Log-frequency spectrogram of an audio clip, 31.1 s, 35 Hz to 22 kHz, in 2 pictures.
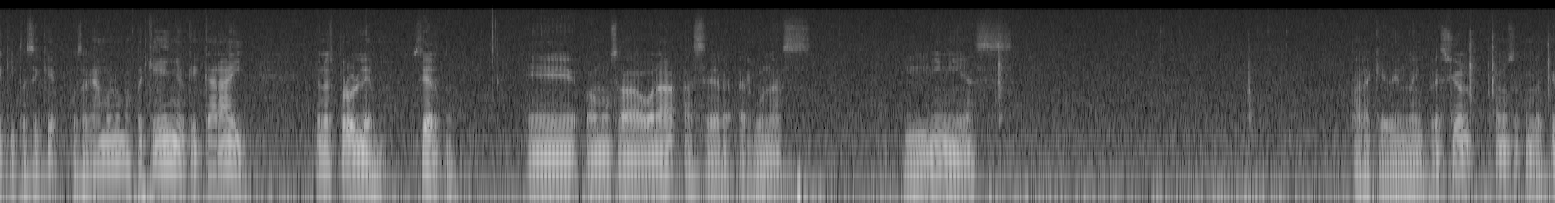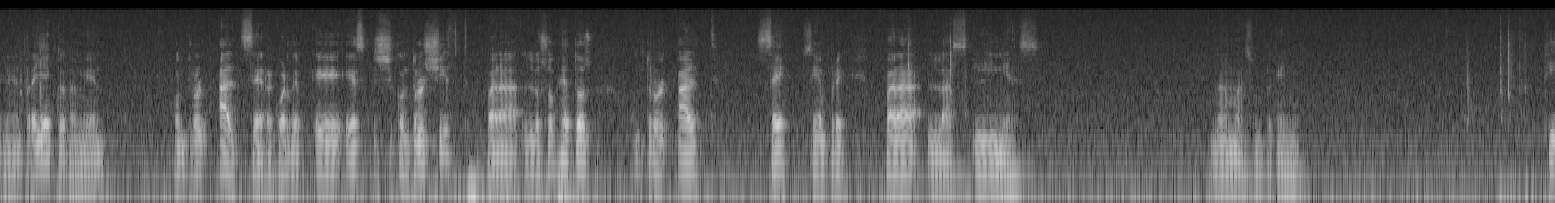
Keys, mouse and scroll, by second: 5.3 click, 8.3 click, 11.3 ctrl+click, 12.5 ctrl+click, 15.4 ctrl+alt+c, 17.0 click, 25.0 ctrl+d, 26.3-30.4 ctrl+drag, 30.8 alt+Tab.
